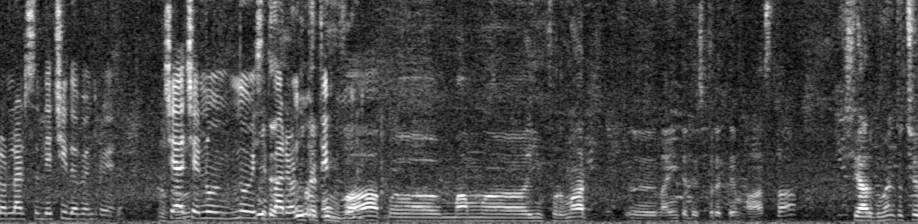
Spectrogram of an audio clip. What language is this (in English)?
Romanian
